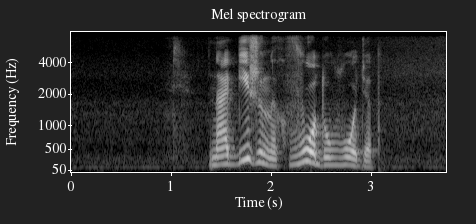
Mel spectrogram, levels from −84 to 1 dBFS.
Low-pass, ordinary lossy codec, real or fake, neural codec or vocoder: 7.2 kHz; none; real; none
